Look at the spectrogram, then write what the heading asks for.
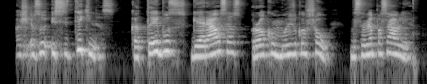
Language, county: Lithuanian, Vilnius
